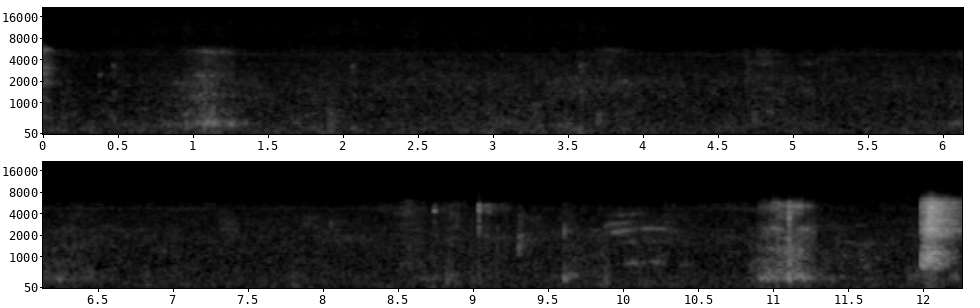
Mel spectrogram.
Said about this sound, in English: You hear one of my cats.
